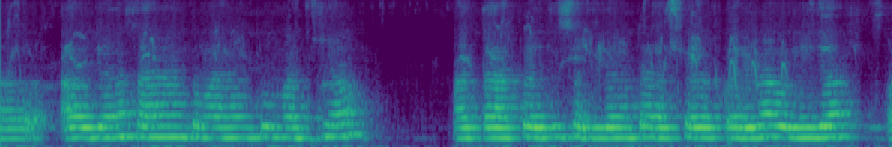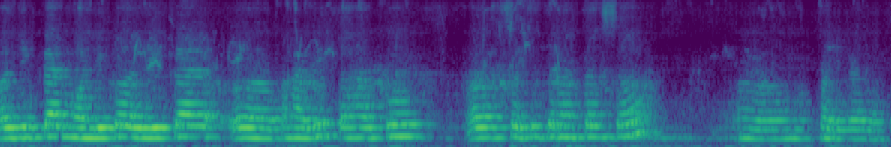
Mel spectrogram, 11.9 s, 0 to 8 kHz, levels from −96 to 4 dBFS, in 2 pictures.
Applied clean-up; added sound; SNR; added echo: neural separator model SepFormer DNS4.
